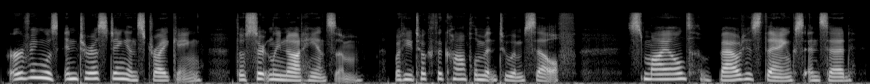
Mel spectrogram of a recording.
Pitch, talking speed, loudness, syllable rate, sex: 215 Hz, 150 wpm, -18 LUFS, 5.0 syllables/s, female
